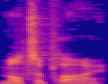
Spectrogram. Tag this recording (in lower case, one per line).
male speech
speech
human voice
